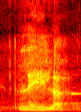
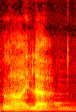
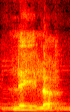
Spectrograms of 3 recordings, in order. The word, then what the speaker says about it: Laila: up Layla pronunciation General in English it would be said as Layla let's go so much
